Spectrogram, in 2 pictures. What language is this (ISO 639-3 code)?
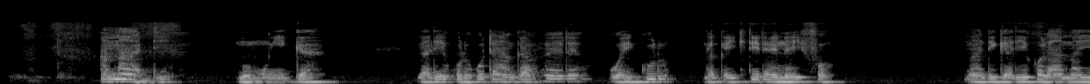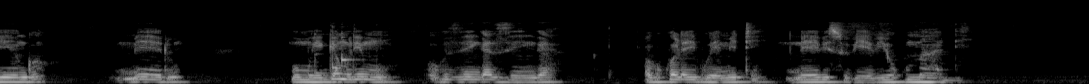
xog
